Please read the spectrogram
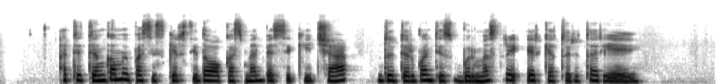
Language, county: Lithuanian, Vilnius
